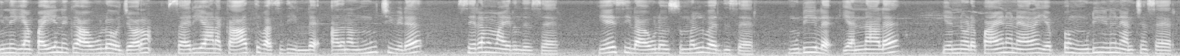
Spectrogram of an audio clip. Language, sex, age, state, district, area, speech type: Tamil, female, 30-45, Tamil Nadu, Tiruvannamalai, rural, spontaneous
